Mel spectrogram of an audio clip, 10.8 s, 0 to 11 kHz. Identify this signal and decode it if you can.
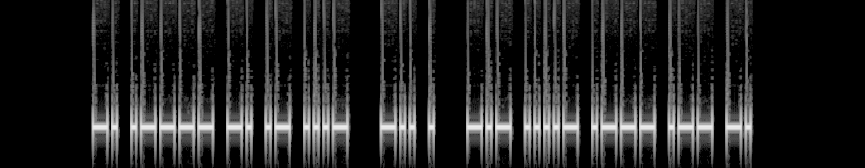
Morse code, heard as a keyed tone, about 20 wpm, 700 Hz. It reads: N1NAV DE K4JWN
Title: USA Callsign DE Callsign - 5 Characters - 20wpm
